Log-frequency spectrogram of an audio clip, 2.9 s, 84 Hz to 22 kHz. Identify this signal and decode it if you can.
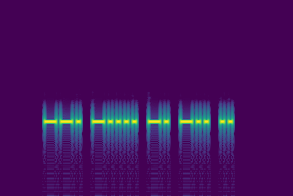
Morse code, heard as a keyed tone, about 29 wpm, 700 Hz. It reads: G6NDI
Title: DXCC-100 Call Signs - 5 Characters - 30wpm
